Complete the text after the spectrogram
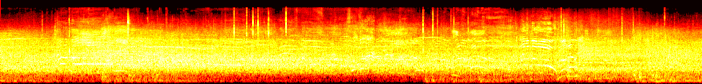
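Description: A crowd cheers loudly after a goal.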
